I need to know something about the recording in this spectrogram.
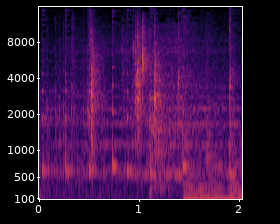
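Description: Background music with a steady beat, over rustling and clicking from a makeup compact's packaging being unwrapped by hand, loudest around a second in.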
